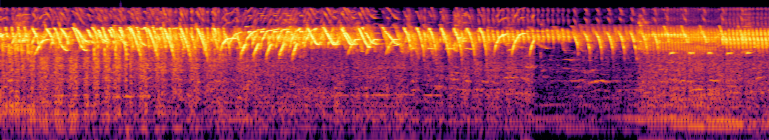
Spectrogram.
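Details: Canaries in a breeding room in Klaten, Indonesia, singing in breeding condition to bring hens into condition. Long, fast trills of sharp high notes, briefly thinning and quieter near the end, then resuming.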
